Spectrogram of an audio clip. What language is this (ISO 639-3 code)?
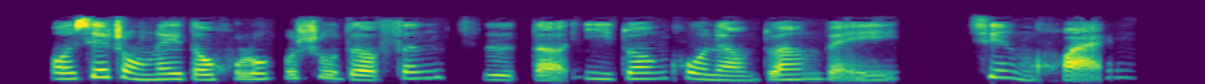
zho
